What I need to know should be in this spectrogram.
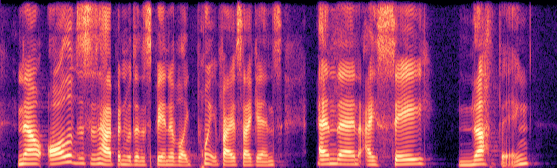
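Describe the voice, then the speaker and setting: A woman's animated tone at a fairly quick pace, with ordinary pitch variation. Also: medium pitch for a woman. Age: 30s. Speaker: podcast co-host. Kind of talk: casual chat. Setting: studio. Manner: fast.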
